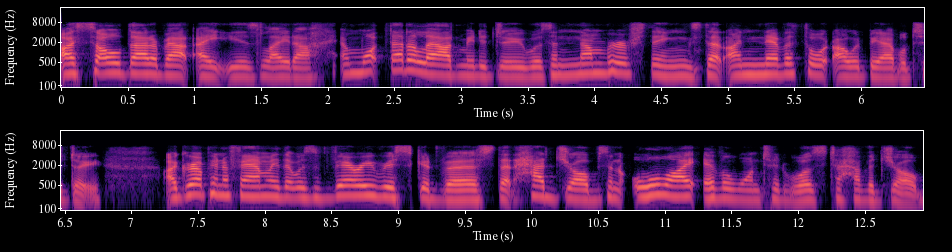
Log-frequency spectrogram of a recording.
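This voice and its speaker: A woman speaks with a strong Australian accent. Her pace is fairly quick, with ordinary pitch variation. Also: medium pitch for a woman. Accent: broad Australian. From Australia, Cairns (north Queensland). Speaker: business owner and dietitian. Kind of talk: conference talk. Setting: stage with audience. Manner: casual, chatty.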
